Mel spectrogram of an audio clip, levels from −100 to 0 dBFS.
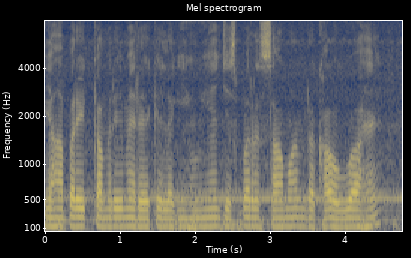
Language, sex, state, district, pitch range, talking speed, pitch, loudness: Hindi, male, Bihar, Jamui, 120-125 Hz, 190 wpm, 125 Hz, -23 LUFS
